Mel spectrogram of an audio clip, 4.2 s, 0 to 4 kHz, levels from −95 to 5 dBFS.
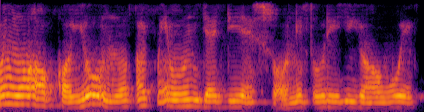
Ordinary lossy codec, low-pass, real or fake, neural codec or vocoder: Opus, 64 kbps; 3.6 kHz; fake; codec, 16 kHz, 4.8 kbps, FACodec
